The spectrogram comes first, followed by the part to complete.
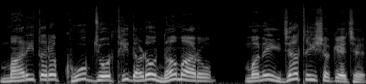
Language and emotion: Gujarati, fearful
